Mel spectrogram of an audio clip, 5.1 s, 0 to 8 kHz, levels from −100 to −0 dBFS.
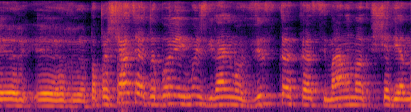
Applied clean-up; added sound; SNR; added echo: none; none; none; reverberation time 0.5 s.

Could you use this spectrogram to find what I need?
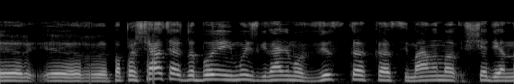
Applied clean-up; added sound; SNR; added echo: none; none; none; none.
